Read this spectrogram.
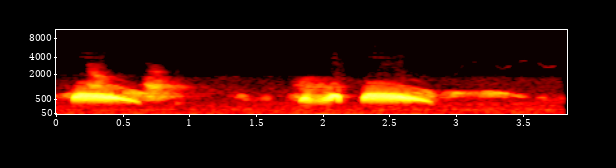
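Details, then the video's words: Spotted dove of the 'thổ sấm' voice style cooing in thúc gù fashion: a loud sliding coo, a brief pause, a clipped two-part note, then another strong falling coo trailing into a soft murmur. "cu gáy giọng thổ sấm thúc gù"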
